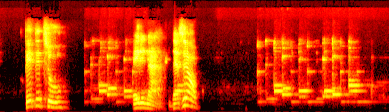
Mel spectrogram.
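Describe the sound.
A phone plays a melodic electronic ringtone in two stretches of stepped, beeping tones, with brief loud voice sounds in between the first round of ringing.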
